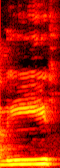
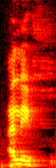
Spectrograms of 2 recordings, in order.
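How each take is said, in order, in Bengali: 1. স্বরটি টেনে লম্বা করে পড়তে হবে। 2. স্বরটি ছোট রেখে পড়তে হবে, টেনে পড়তে হবে না। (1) "এভাবে আলিফ বলে টানা যাবে না" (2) "টান ছাড়াই পড়তে হবে, আলিফ এভাবে"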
